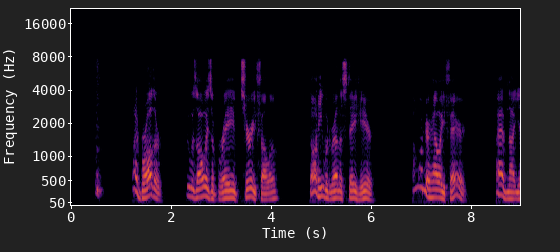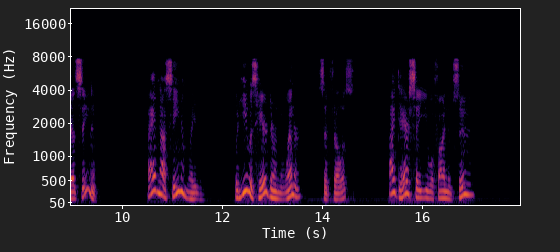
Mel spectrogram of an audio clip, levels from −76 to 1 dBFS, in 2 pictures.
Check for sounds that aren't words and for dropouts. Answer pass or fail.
fail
